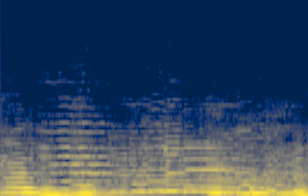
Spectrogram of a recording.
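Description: Violin and viola duo playing classical chamber music: a lower held note under a moving upper line, the notes changing stepwise.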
